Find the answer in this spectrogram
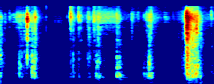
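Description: Light clicks and rattles of a clear acrylic storage drawer being slid and handled, with small acrylic charms shifting inside; a sharper knock comes just before the end.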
